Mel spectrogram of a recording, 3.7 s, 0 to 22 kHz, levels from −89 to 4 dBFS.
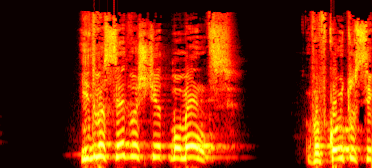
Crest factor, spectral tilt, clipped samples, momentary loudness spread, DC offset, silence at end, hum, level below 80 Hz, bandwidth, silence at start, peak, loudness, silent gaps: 12 dB; -2.5 dB/octave; under 0.1%; 7 LU; under 0.1%; 0 s; none; -48 dBFS; 17.5 kHz; 0.8 s; 0 dBFS; -11 LUFS; 2.66-2.88 s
